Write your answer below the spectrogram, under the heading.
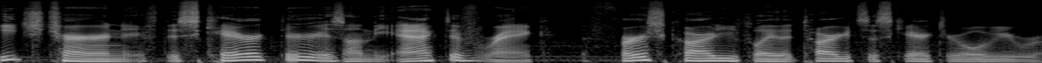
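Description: The plain reading aloud carries lively intonation.

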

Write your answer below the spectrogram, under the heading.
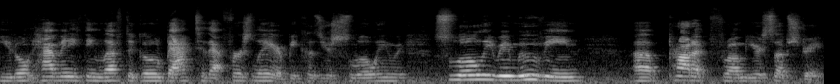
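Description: With an ordinary speaking voice, a woman talks fairly slowly at a fairly low pitch and fairly even intonation, over light background noise. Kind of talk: tutorial. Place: workshop. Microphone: camera far.

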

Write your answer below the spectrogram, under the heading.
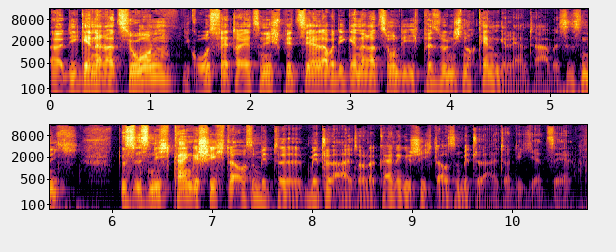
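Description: A man rushes along at a very fast pace at a fairly low pitch, with vocal fry, very wide pitch swings and big swings in loudness. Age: 50s. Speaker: presenter. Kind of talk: live stream talk on photo history. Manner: hesitant, many fillers. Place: home room.

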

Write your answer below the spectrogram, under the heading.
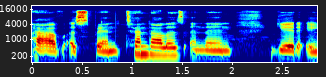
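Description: Against a quiet background, a woman with a dark, mellow tone talks at a moderate pace in a dry sound with no echo. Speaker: couponing vlogger. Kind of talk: casual vlog chat. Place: shop. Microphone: phone near.

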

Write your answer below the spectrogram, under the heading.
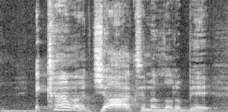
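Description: There is light background noise. A man speaks at a moderate pace. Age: 60s. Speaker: minister. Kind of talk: interview. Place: studio. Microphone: lapel.

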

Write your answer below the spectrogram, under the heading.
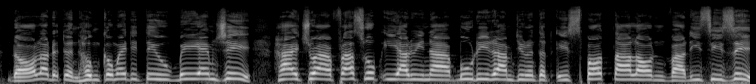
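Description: A high-pitched man speaks fairly slowly over a quiet background, his loudness very even and his intonation fairly even. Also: dry sound with no echo. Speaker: esports commentator. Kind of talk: live commentary. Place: studio. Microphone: headset.

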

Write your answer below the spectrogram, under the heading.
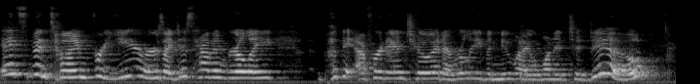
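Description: A woman speaks at a high pitch and a moderate pace. The background is quiet, though room echo is audible. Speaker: home decor vlogger. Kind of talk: casual vlog chat. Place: home room. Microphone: camera far.

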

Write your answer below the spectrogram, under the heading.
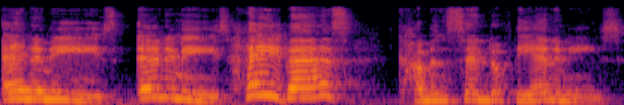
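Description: A woman shouting in a put-on character voice, high-pitched with very wide pitch swings, her voice raised and projected at a moderate pace. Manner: loud, shouting, alarmed.

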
